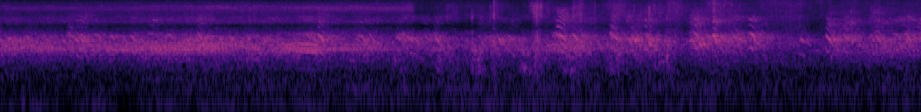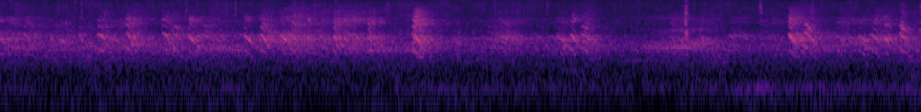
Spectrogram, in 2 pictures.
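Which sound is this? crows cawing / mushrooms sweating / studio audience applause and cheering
crows cawing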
